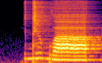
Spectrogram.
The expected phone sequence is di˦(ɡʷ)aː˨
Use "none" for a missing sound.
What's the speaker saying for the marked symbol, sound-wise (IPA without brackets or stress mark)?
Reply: ɡʷ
